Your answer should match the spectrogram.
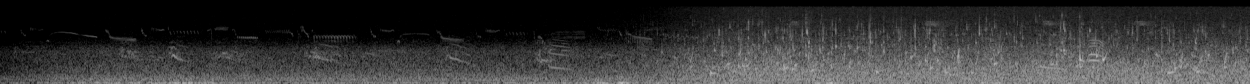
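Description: Birds calling outdoors, a string of short falling cries that fades in over a low steady rumble; from about seven seconds in, close water lapping and splashing takes over and grows louder.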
